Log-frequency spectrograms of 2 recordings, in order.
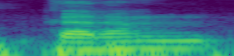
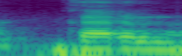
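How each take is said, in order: First: कर्म split as ka-ram; wrong pronunciation. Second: Said in the usual way. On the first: Shown as a demonstration. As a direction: put a vowel between र and म in कर्म. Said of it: "का उच्चारण नहीं करना". (कर्म को क-रम बोलें) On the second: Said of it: "कहना है".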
